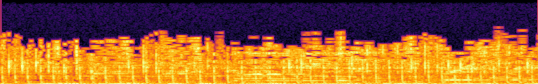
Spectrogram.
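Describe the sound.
Gunfire from two guns firing out of sync is heard in a played-back recording as a dense, continuous rattle of rapid shots with a muffled, band-limited tone.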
